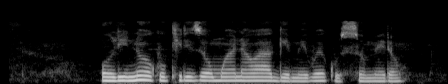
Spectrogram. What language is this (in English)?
Ganda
